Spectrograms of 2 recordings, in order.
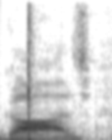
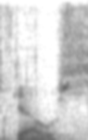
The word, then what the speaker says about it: Gauss: When they first came out, gauze. I found out later on it was Gauss.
